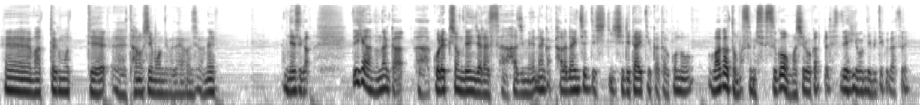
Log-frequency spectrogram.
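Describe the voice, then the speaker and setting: A man's voice: medium pitch, steady tone, very fast, slightly rough, soft background music. A man hosting a radio show, telling a rambling story in a casual, chatty way full of fillers and reading listener mail.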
